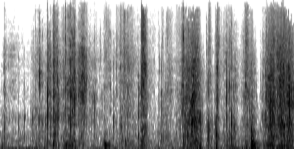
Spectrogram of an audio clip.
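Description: Brown kraft wrapping paper crinkling and rustling as it is torn and pulled off a cardboard gift box, with a soft thump about five seconds in.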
